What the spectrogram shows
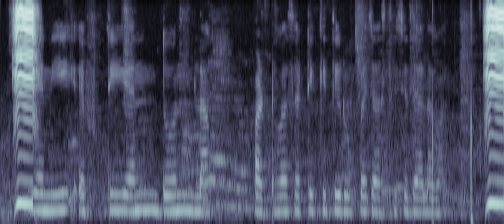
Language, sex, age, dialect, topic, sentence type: Marathi, male, 25-30, Varhadi, banking, question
